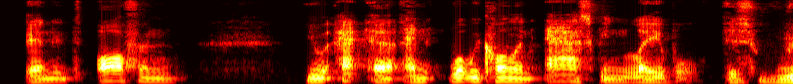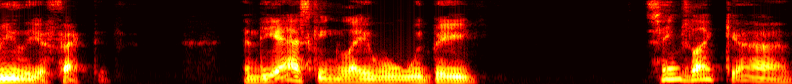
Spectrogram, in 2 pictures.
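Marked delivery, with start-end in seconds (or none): 10.8-11.9 calm, easy, no-pressure, reassuring tone. Demonstrating an asking label, said in a reassuring it's-okay tone. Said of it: "Like that. Like it's okay".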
